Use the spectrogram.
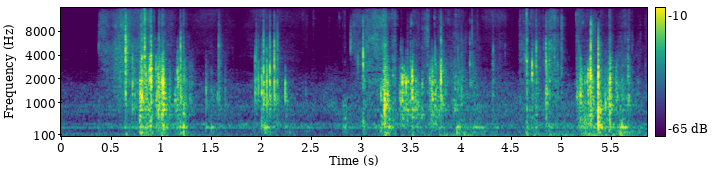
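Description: Fingers quickly flip through the thin glossy pages of a paper hardware catalog lying on a wooden table. Dry, bright rustles and crisp page flaps come in several bursts, with brief quieter pauses between them.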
